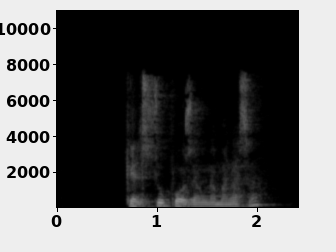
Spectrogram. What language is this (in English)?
Catalan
